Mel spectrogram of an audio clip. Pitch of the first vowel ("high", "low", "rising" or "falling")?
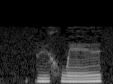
rising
